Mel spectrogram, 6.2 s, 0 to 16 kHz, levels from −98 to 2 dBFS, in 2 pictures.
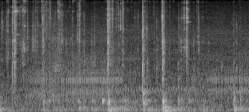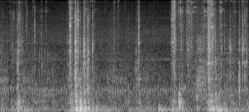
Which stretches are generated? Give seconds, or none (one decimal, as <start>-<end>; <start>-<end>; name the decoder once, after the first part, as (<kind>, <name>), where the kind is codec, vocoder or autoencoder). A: none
